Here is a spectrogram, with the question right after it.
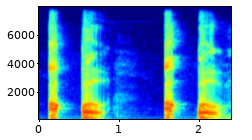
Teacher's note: পঞ্চম মাখরাজ হলো জিহ্বার গোড়া এবং তার বরাবর উপরের তালু এ স্থান থেকে একটি হরফ উচ্চারিত হয় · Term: কফ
